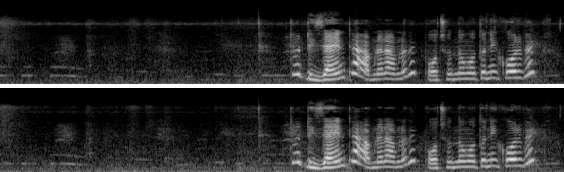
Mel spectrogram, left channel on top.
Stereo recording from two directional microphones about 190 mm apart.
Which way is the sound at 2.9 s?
20° left (ahead or behind).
